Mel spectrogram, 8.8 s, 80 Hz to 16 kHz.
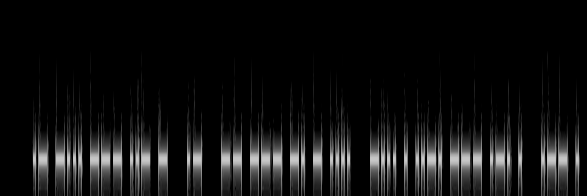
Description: Morse code, heard as a keyed tone, about 28 wpm, 700 Hz. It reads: ABOUT A MONTH BEFORE WE
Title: Sentences from Top 1000 Words - Review Part 5 - 28wpm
